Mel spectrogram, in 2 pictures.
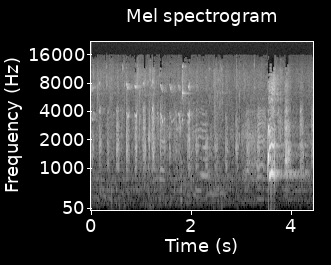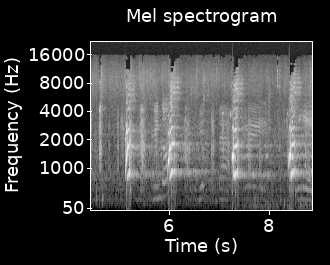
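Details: Tango, a dog practising herding, gives five loud, sharp barks in the second half, roughly one to one and a half seconds apart, after softer rapid repeated calls and a voice in the first three seconds.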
